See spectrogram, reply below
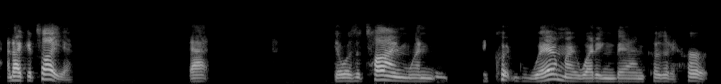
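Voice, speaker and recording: A woman's voice: low-pitched, measured pace, long pauses, a bit bright, dry recording, dull audio. A woman chatting casually on a live stream, telling a rambling personal story.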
